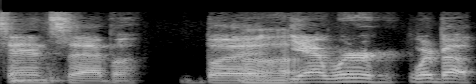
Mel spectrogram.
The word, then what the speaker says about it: San Saba: Yeah, it's like San Antonio, except it's San Saba.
